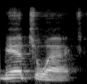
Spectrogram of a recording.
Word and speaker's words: Manitowoc: I call it Manitowoc. I don't put it in the third syllable. I don't put it in the third syllable. And Calumet. Manitowoc.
